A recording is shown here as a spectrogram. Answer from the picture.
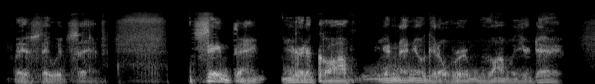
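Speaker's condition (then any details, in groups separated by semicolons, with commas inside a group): Laryngectomy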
